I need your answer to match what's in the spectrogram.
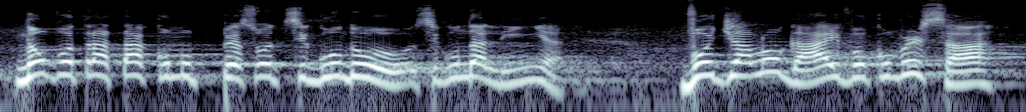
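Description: A man from Brazil, preaching a sermon as pastor, telling lively stories and acting out the voices in them. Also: very high-pitched. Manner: lively storytelling preacher, acts out quoted voices. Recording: long church hall reverb.

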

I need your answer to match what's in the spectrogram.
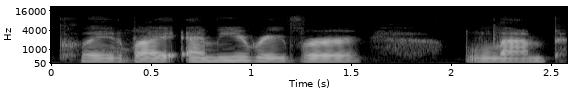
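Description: Low-ish and sharp in tone, this young woman speaks slowly with a flat delivery as she hosts a podcast. She guides a casual chat about television informally, with slang and an agreeable manner. There's no room sound.

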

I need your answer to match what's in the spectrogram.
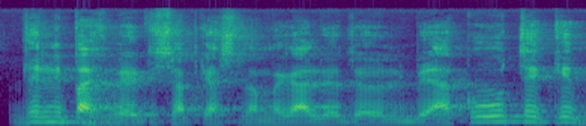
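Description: A man hosts a call-in show in a slightly low voice. He talks bluntly and swears a lot. He flips between shouting outbursts and low asides. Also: big pitch swings. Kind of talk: casual call-in banter.

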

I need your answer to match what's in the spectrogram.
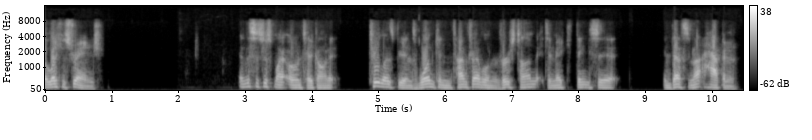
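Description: A man in casual chat, laid-back and swearing freely in lively banter. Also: medium pitch. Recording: dull lo-fi mic.

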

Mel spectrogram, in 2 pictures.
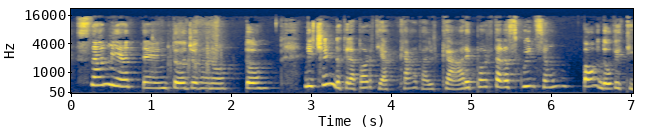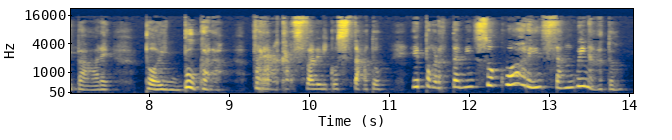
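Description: Lady doing a screechy evil queen, slow and shrill, echoey room. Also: expressive, mellow. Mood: furious. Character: shrieking vain wicked queen, adult woman. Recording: roomy echo.

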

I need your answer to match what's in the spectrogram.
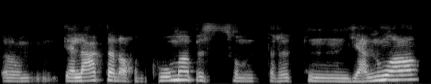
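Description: A woman talking haltingly about her own past in a personal conversation, with many pauses and fillers. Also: low voice, gravelly, dull audio.

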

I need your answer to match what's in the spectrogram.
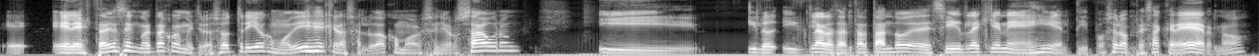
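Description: A young man with a Venezuelan Spanish accent, chatting casually as a podcast host and recapping a series in an animated way. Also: medium pitch, a little fast, clear, resonant tone, dry recording, studio quality. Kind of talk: casual chat.

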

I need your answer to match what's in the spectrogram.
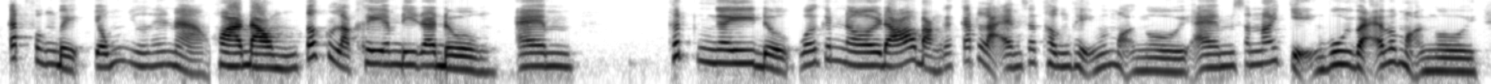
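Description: A woman with a Southern Vietnamese accent, a life coach talking in a casual advice podcast, animated and joking as she tells stories. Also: a little high. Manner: animated storyteller who acts out quotes and jokes with mock swearing.

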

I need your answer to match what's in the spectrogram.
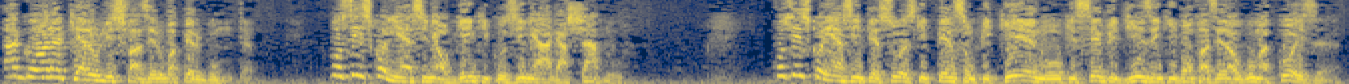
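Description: A man delivers a motivational talk with a preachy, emphatic manner. His pitch swings wildly from low to high as he presses each point. He speaks straight to his listeners, with a faint hiss underneath. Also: wildly swooping pitch, measured pace, fairly bright tone. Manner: emphatic, preachy, addresses the audience directly. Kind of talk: motivational speech in a voice-over.

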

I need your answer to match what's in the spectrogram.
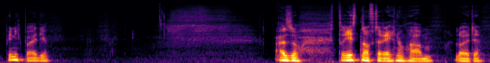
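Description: Male podcast host, lilt, chatty and quick to laugh, dry close mic. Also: mid-range voice, steady tone, no room sound. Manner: laughs often, tells stories with mimicked voices. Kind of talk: casual chat about ice hockey.

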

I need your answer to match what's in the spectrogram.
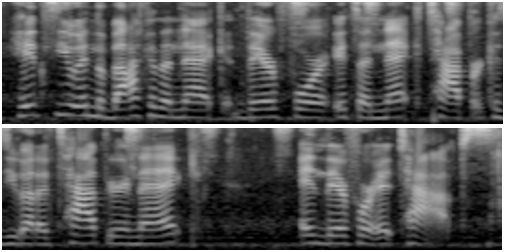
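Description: Bright-voiced young woman, giggly and chatty. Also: fairly low pitch, steady tone, moderate pace, slight background noise. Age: young adult. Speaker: podcast co-host. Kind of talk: casual chat.

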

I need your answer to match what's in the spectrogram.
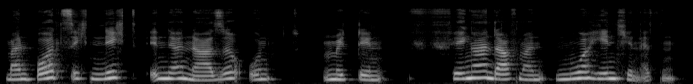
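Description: Woman doing a fussy prim storybook queen, fairly high voice, reads rules aloud. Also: slow, dark tone. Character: fussy prim queen mother, anxious about manners.

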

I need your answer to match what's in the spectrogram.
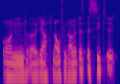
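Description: A man's voice: lowish voice, moderate pace, gravelly, mellow. A man co-hosting a podcast, telling stories in casual, slangy German. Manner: colloquial, slangy. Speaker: podcast co-host. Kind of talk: casual chat, telling about his week.

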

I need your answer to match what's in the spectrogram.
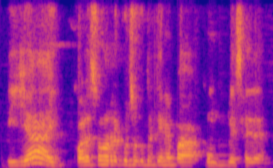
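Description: A man's voice: on the high side, steady tone, quick pace, a little mellow, faint music behind. A man with a Dominican accent explaining things casually, in slangy, emphatic phrases that he often repeats. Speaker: content creator.

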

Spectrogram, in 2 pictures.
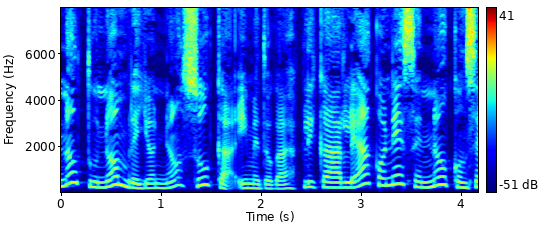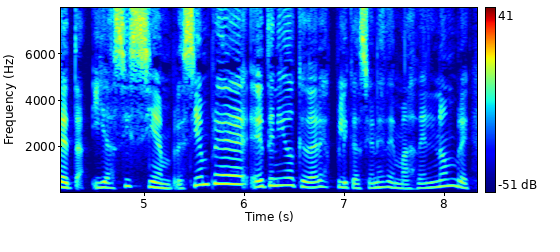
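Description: A woman's voice: medium pitch, dry recording, studio quality. Woman telling playful personal stories. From Latin America. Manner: lively, playful anecdotes with acted-out quotes. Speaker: podcast host. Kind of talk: personal storytelling monologue. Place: Spain, living there now.

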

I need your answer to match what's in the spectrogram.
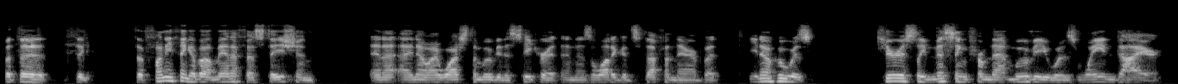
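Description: A man with a Boston accent chats eagerly as a podcast guest, his low voice carrying a bright, forceful edge. He often restarts his sentences and keeps the talk moving. The audio is a little dull and lo-fi. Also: steady tone, normal speed. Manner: enthusiastic, chatty, restarts often. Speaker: podcast guest, Reiki healer. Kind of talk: casual conversation.

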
